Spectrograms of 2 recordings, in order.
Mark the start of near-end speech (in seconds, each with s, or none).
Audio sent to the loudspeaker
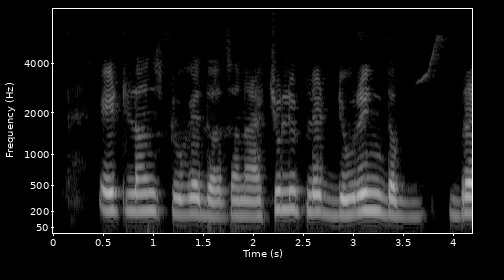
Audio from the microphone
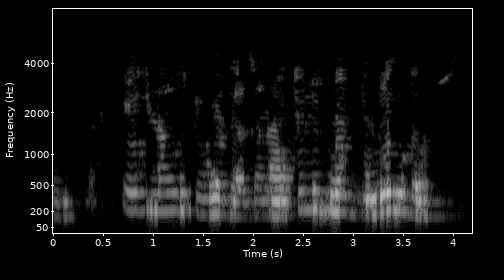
none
